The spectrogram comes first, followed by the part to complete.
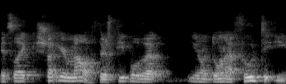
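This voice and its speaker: A man speaks with a Canadian accent. His tone is energetic and somewhat breathy. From Canada, Greek immigrant family. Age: 40s. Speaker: real estate agent. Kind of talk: interview.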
